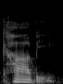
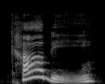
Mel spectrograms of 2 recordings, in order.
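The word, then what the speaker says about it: カービィ: across the top except the Japanese pronunciation of Kirby is a lot more like kabi and kabi if you were going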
